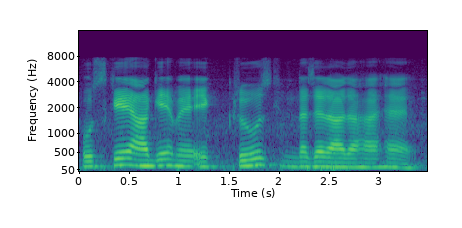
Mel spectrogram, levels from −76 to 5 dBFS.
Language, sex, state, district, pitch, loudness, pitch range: Hindi, male, Arunachal Pradesh, Lower Dibang Valley, 130 Hz, -15 LUFS, 120-150 Hz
